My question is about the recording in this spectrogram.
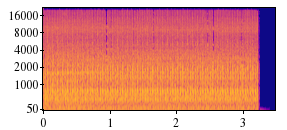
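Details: Ford Transit 2.4 TDDI Duratorq diesel with a misfire at idle and at partial throttle or light loads; pulsing idle beat around three per second with a lumpy, uneven note, one cylinder seemingly missing.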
